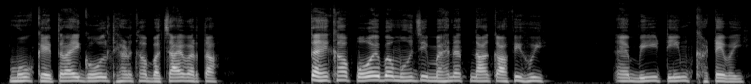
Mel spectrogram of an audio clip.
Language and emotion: Sindhi, sad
